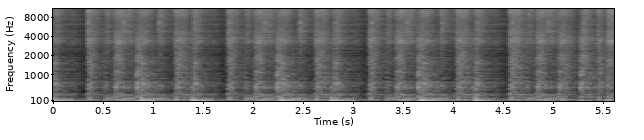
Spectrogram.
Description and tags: A fast, dirty, hard jungle/dnb loop. Enjoy!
